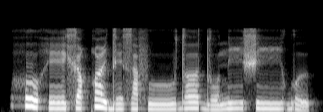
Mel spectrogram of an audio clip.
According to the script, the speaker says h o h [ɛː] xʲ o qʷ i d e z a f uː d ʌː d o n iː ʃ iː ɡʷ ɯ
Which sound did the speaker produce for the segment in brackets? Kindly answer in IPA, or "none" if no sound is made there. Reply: eː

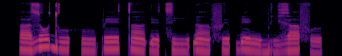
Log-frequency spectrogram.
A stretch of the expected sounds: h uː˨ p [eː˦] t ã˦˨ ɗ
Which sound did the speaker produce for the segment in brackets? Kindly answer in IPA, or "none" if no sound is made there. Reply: eː˦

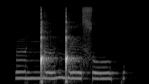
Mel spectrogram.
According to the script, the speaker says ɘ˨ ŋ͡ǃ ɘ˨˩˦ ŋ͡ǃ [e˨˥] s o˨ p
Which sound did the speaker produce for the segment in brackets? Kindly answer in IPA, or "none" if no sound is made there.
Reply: e˨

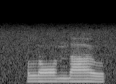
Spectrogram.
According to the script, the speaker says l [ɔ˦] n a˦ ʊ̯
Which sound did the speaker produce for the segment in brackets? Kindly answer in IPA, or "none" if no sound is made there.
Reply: ɔ˦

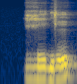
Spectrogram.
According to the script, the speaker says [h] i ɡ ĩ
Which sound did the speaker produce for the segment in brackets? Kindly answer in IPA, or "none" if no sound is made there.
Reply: ɦ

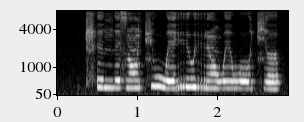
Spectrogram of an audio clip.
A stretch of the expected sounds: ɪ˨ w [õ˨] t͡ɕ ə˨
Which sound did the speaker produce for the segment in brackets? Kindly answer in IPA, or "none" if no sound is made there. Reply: o˨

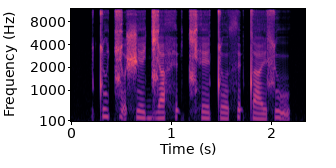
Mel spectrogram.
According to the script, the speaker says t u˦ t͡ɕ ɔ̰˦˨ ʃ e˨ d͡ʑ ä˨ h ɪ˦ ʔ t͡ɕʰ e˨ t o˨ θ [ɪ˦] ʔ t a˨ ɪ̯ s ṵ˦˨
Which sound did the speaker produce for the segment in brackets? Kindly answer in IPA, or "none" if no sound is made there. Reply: ɪ˦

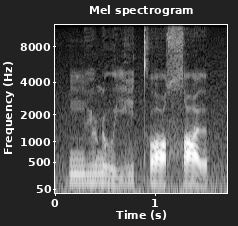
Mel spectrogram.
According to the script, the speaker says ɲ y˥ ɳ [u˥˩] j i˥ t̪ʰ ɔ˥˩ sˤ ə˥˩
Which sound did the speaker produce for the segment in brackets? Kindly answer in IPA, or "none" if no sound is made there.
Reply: u˥˩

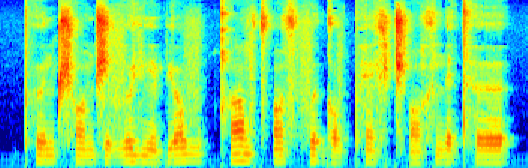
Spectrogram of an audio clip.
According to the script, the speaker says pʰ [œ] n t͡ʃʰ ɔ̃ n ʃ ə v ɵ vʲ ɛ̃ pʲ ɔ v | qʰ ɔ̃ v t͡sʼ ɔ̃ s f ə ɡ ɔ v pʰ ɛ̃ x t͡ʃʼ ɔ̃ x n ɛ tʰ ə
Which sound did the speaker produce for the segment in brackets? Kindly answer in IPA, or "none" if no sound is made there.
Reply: ɵ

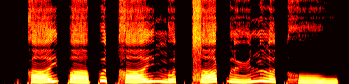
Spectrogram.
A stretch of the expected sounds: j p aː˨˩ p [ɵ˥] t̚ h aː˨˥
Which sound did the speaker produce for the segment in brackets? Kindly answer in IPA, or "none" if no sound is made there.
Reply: ɵ˥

